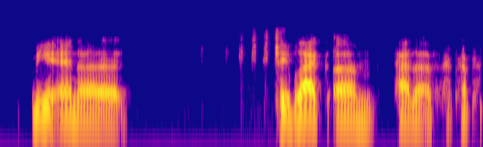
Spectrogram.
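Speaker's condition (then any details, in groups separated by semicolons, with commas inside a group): Stutter; stutter since learning to talk, countless speech therapy sessions elementary through high school, never resolved; ongoing stutter when speaking; not when singing, therapy had words sung to Twinkle Little Star rhythm; prolonged sounds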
